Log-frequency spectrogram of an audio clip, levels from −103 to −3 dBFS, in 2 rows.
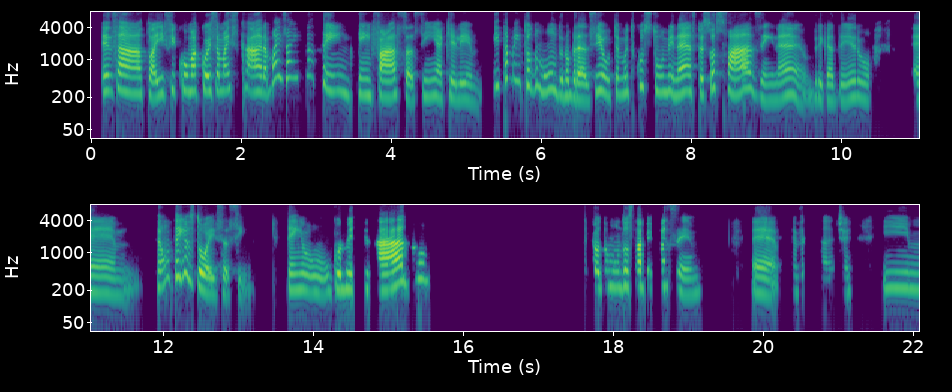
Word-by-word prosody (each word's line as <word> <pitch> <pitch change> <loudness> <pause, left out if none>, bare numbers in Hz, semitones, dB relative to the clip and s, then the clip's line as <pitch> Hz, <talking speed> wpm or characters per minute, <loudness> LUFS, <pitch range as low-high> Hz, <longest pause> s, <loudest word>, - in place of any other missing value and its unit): exato, 250 -3 +4
aí 205 +4 +1
ficou 270 +2 -4
uma 260 0 +3
coisa 265 0 -1
mais 270 +2 -3
cara, 250 -1 +3
mas 455 +3 -3
ainda 475 +2 -9
tem 260 -7 -4
quem 220 -1 -6
faça, 205 +1 +3
assim, 210 0 -11
aquele 185 -3 -6 0.3
e 325 - -6
também 440 +1 -6
todo 335 0 -6
mundo 260 -5 -7
no 210 - -5
Brasil 205 +5 -2
tem 240 - -8
muito 240 +1 -11
costume, 260 -6 -8
né, 240 +4 +3
as 260 0 -4
pessoas 280 +6 -5
fazem 220 -6 +3
né, 205 +4 -3
o - - -24
brigadeiro, 180 -1 -9 0.6
eh, 180 -2 -6 0.5
então 230 +9 -5
tem 365 +4 +1
os 310 - -6
2 440 - +1
assim, - - -12 0.5
tem 205 0 -4
o 185 -2 -9
gourmetizado 210 +5 +7 2.3
que - - -29
todo 230 0 -2
mundo 230 +1 -4
sabe 235 +1 +3
fazer, 205 -8 -6 0.8
é, 175 -3 -3 0.2
é 190 - -18
verdade, 175 -2 -18 0.4
e, 220 0 -11
225 Hz, 130 wpm, -25 LUFS, 200-260 Hz, 2.3 s, gourmetizado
